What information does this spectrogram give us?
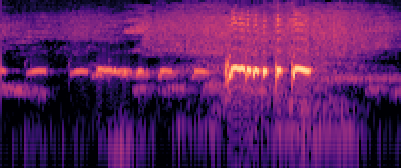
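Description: A zebra dove sings soft, mellow cooing notes in a quick run, ending in a louder rolling burst of coos near the end. Faint low rumble behind.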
